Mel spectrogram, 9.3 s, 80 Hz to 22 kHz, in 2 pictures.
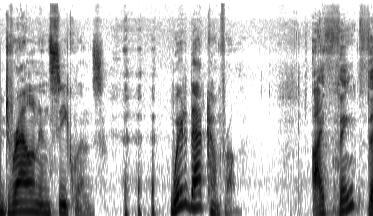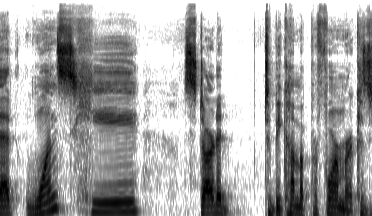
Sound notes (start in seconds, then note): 1.5 laughs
